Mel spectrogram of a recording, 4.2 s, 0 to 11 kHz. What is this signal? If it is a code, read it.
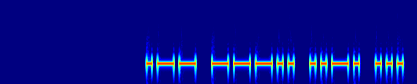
Morse code, heard as a keyed tone, about 22 wpm, 700 Hz. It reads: W8FS
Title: USA Call Signs - 4 Characters - Repeated 3x - 22wpm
